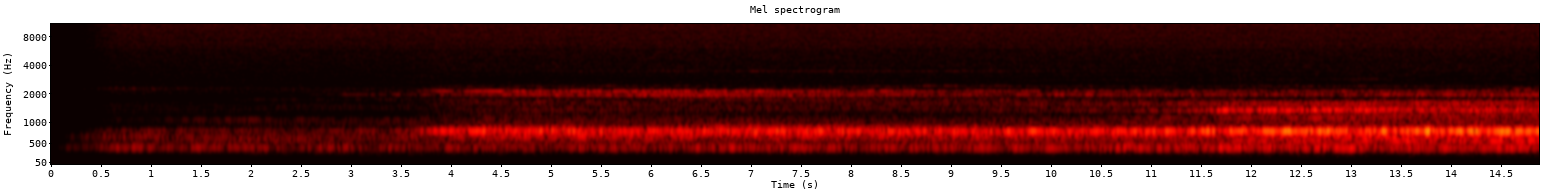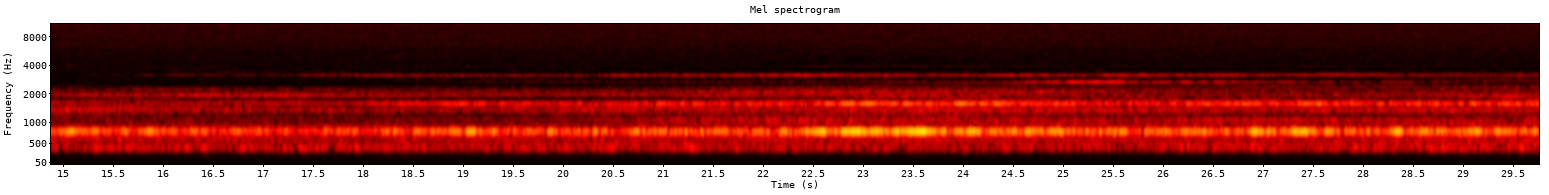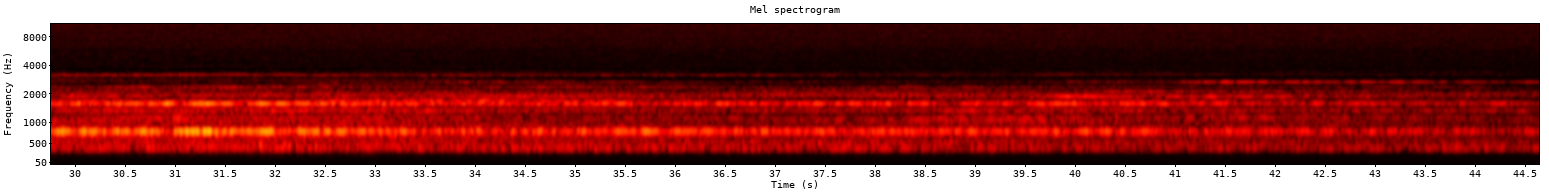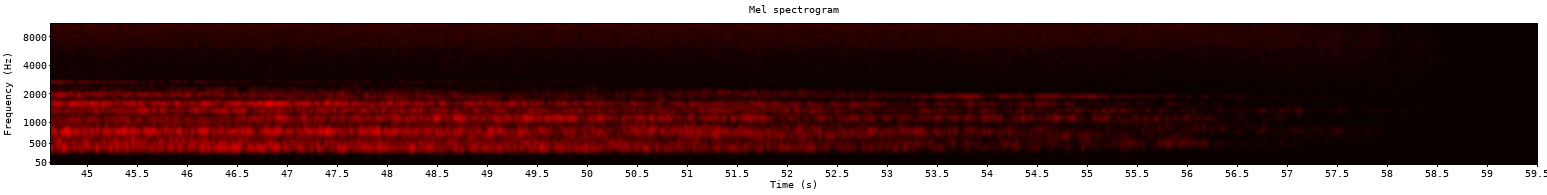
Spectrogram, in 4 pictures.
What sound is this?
Fantasy Landscape
A disturbing, hypnotic sonic landscape from outer space. Sample generated via computer synthesis.
terror, ambient, scifi, drone, landscape, scary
